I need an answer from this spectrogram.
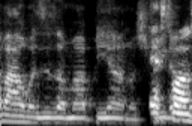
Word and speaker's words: Amapiano: Yeah, Amapiano.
